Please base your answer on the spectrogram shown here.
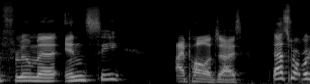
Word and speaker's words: Fluminense: And then FLU, I'm almost certain, is Fluminense. Someone said to skip the N, the first N, Fluminense.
